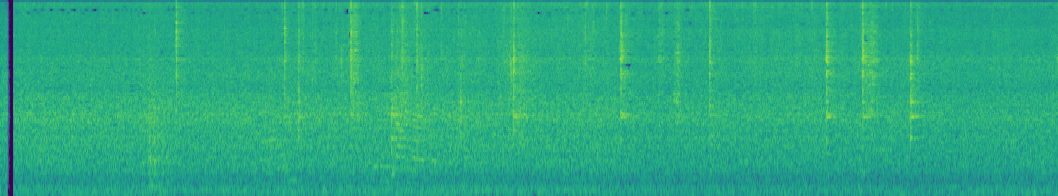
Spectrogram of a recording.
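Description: A metal spatula stirs and scrapes chopped chicken gizzards sautéing in a stainless-steel pot, with a steady sizzle. Sharp metallic clinks come about once a second as the spatula strikes the pot, three in quick succession near the end.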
